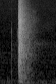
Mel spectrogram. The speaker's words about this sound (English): Sorry about that. I had to kill a spider with a magazine. That's fair. I had to stand. It was going behind a chair. I couldn't let it get there. Uh, I had to. I had to attack it while it was in view. Sorry if that made a noise. Probably did.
